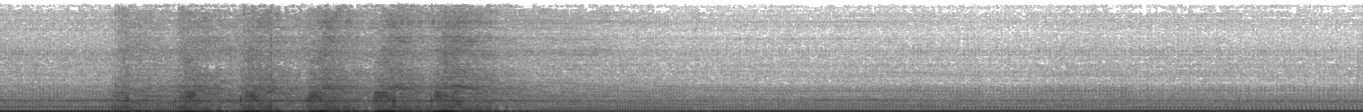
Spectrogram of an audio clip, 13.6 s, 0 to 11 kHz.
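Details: 2001 Yamaha TTR 225 after four years sitting and carburetor cleaning, first start with jump pack: a few quick throttle blips, then steady, even single-cylinder idle with no misses or rattle; healthy running.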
